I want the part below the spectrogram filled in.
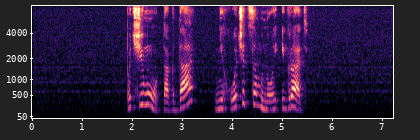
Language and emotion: Russian, angry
